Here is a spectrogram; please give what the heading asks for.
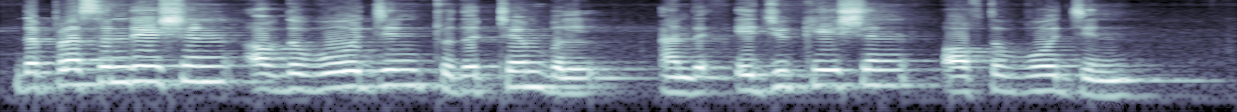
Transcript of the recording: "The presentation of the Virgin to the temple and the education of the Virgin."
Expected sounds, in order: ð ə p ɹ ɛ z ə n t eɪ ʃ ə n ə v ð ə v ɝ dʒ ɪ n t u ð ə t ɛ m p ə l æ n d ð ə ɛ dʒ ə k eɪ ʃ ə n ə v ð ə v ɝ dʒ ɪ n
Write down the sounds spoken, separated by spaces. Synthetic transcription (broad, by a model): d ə p ɹ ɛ s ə n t eɪ ʃ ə n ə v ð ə v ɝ dʒ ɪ n t u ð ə t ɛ m b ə l æ n d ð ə ɛ dʒ ə k eɪ ʃ ə n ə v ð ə v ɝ dʒ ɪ n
